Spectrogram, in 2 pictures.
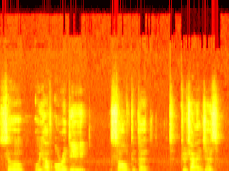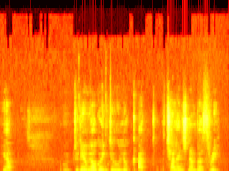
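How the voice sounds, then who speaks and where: A man with a non-native accent and a fairly high pitch speaks at a fairly slow pace in a monotone, flat intonation, with long, frequent pauses. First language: not English. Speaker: coding tutorial creator. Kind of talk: tutorial.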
